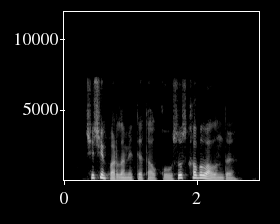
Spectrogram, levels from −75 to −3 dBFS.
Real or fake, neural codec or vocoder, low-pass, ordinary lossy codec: fake; codec, 16 kHz, 4 kbps, FunCodec, trained on Chinese and English, 50 frames a second; 7.2 kHz; AAC, 48 kbps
